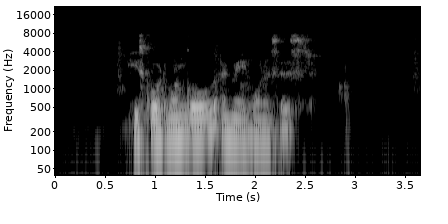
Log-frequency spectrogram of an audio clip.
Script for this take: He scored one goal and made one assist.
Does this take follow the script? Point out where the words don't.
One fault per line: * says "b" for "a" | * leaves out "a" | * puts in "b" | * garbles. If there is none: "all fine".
all fine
